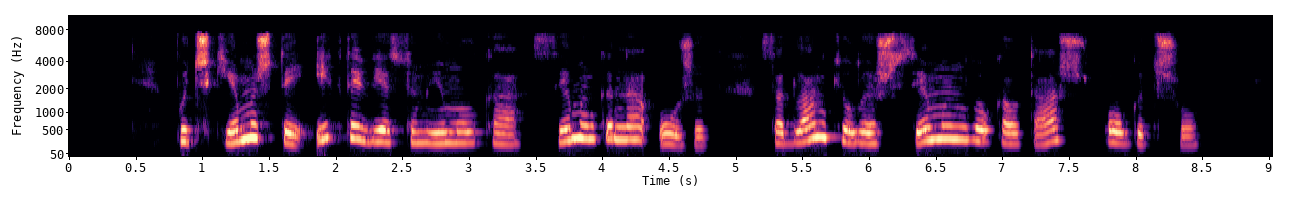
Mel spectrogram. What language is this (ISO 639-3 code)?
chm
